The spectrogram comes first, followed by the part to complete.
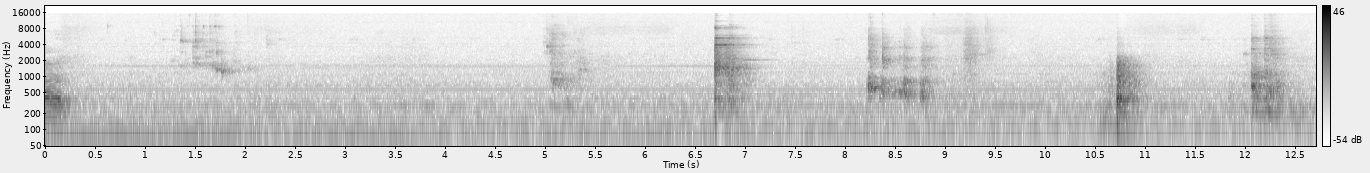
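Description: A metal jigger and a glass olive jar clinking against a cocktail shaker as olive brine is measured out and poured in. There are a handful of short, sharp clinks spread a second or more apart, the loudest about seven seconds in.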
